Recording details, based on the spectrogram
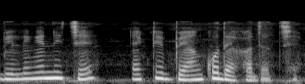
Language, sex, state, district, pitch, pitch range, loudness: Bengali, female, West Bengal, Cooch Behar, 235 Hz, 215-265 Hz, -13 LUFS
